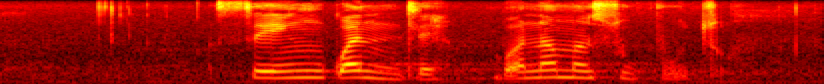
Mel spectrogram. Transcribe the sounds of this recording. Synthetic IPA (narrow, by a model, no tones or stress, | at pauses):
seŋ̩kʼwan̩ːt͡ɬʼɛ | bɔnamasupʼṵːt͡sʼɔ̥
